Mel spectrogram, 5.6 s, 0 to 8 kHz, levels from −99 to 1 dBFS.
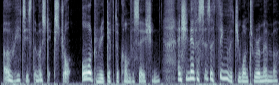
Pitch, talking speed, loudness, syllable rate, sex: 165 Hz, 205 wpm, -19 LUFS, 5.9 syllables/s, male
